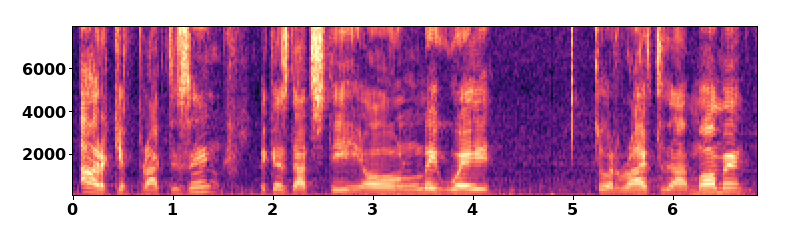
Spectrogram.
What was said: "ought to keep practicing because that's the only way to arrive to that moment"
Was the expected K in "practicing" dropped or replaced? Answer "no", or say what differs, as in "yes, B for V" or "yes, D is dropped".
no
